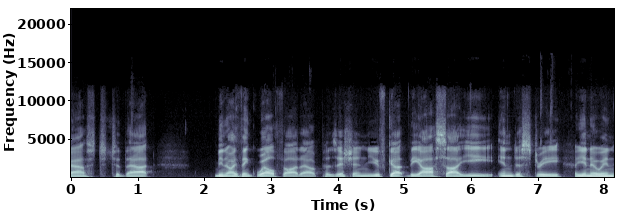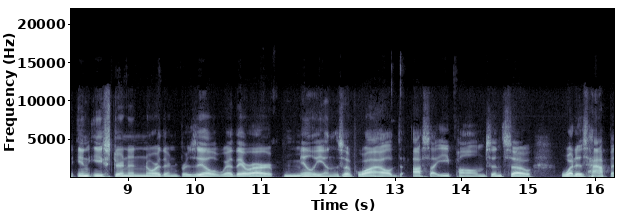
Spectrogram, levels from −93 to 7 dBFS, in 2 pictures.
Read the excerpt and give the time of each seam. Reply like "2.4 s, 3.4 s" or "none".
7.6 s, 11.3 s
